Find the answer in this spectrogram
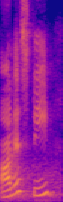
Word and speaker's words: honesty: We spell this word honesty as honesty, but its real pronunciation is honesty as H becomes silence as it reacts with O, the vowel.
